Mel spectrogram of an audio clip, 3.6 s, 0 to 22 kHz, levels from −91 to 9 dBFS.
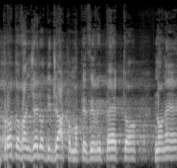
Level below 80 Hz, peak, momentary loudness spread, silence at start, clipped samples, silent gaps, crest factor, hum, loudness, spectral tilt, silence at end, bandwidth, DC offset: -52 dBFS; 0 dBFS; 5 LU; 0 s; 0.2%; none; 12 dB; none; -12 LUFS; -5 dB/octave; 0 s; 16.5 kHz; under 0.1%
